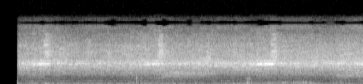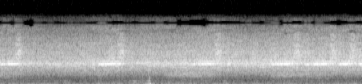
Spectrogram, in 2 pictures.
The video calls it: sound of cicadas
